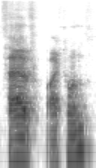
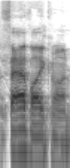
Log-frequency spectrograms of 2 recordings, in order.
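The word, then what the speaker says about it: favicon: interested to know who who calls it a fav icon versus a fave icon because I call it fave because it's short for favorite but technically it probably would be pronounced fav icon if it was you know a real word depends on the accent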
